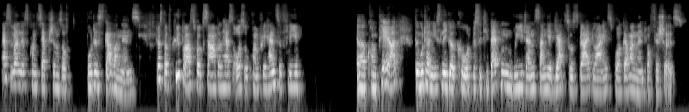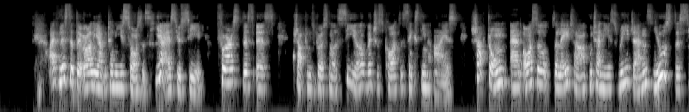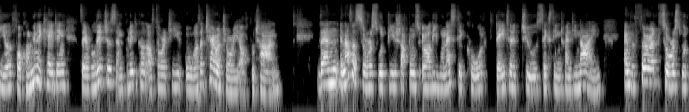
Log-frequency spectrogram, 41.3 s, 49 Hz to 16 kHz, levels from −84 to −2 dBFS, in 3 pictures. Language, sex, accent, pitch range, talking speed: English, female, German, 160-190 Hz, 130 wpm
